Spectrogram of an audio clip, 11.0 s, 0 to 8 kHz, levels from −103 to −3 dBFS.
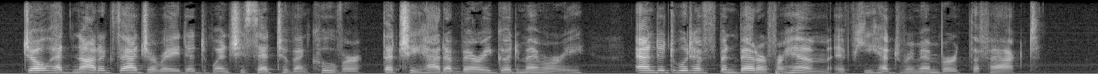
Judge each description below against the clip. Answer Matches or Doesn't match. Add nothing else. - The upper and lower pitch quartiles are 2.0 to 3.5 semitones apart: Matches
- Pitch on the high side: Doesn't match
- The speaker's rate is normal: Matches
